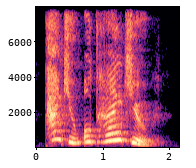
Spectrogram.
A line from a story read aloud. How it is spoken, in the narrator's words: grateful witch cried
